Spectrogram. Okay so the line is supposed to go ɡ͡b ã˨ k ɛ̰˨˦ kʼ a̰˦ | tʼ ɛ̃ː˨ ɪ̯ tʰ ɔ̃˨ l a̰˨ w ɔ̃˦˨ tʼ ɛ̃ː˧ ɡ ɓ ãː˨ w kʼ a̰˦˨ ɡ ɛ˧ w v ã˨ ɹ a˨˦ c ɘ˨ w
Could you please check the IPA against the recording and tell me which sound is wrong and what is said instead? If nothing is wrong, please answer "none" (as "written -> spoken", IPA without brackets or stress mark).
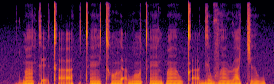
none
